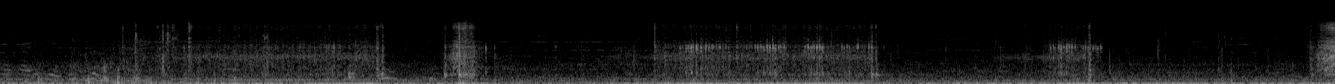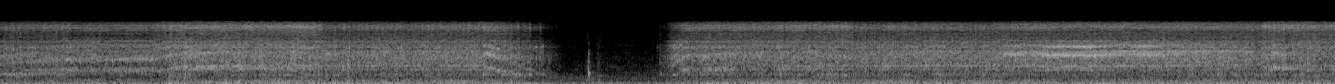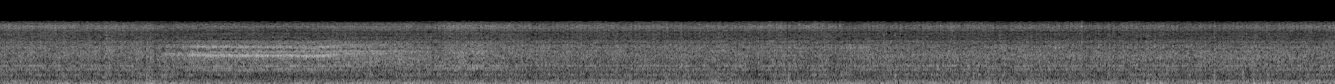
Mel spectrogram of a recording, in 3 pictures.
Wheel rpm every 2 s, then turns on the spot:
0, 20, 10, 10, 10, 10, 20, 170, 230, 80, 160, 230, 220, 230, 220, 230, 230, 230, 230, 230.
2-4 6-10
